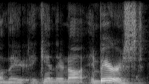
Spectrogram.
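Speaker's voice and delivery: normal talking voice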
